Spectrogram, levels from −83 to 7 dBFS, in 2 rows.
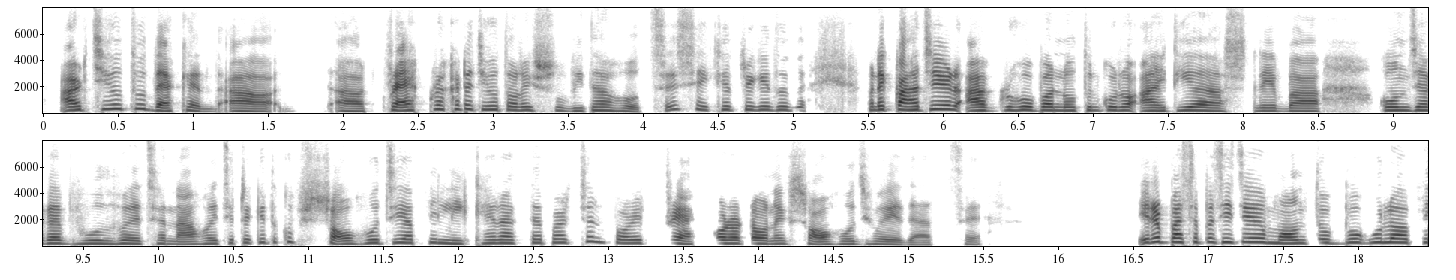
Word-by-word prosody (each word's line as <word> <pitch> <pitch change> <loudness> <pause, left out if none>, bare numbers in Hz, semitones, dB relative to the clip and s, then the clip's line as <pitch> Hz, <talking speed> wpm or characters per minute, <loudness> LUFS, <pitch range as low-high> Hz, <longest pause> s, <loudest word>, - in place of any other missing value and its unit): আর 250 +1 +9
যেহেতু 340 +2 -2
দেখেন 200 -1 +2 0.2
আ - - +4 0.7
আ - - +2 0.3
ট্র্যাক 235 +2 +7
রাখাটা 320 +1 -1
যেহেতু 285 -1 -2
অনেক 250 -1 -3
সুবিধা 210 +2 -5 0.2
হচ্ছে 170 +7 -8 0.2
সেক্ষেত্রে 275 -1 -6
কিন্তু 270 0 -2
দে - - -7 0.4
মানে 275 +2 +6
কাজের 310 +4 +7 0.2
আগ্রহ 235 +3 0 0.2
বা 245 - +7
নতুন 230 +2 -5
কোন 245 -1 0 0.2
আইডিয়া 225 +3 +1
আসলে 200 +2 -10 0.2
বা 200 - +3 0.6
কোন 240 0 +2
জায়গায় 235 -1 +2
ভুল 215 +1 -2
হয়েছে 215 -1 -3
না 170 - +1
হয়েছে 215 +3 -6
এটা 275 - -6
কিন্তু 290 +2 -9
খুব 340 - -8 0.2
সহজেই 260 +8 0
আপনি 280 +2 -11
লিখে 215 +3 -7
রাখতে 255 +2 -4
পারছেন। 280 +6 -5
পরে 255 -1 -1 0.2
ট্র্যাক 225 -6 +2
করাটা 230 -1 +1
অনেক 210 0 -6
সহজ 180 +3 -2
হয়ে 175 -3 -2
যাচ্ছে। 145 +3 -13 1.2
এটার 330 +5 +6
পাশাপাশি 320 0 0
যে - - +5 0.2
মন্তব্যগুলো 275 +4 -1
আপনি 290 +2 -9
245 Hz, 160 wpm, -23 LUFS, 215-280 Hz, 1.2 s, আর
